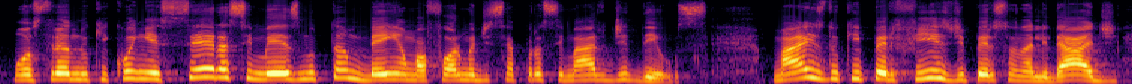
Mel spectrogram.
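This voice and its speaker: Measured woman TV host, slightly high voice. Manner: clear, measured presenter delivery. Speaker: TV show host. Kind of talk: scripted introduction and interview questions.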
